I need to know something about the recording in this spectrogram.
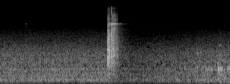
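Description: A small block knocks down onto a metal table.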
